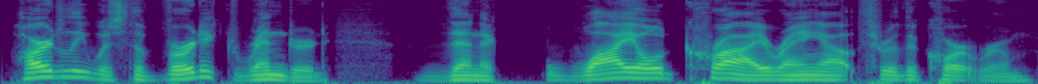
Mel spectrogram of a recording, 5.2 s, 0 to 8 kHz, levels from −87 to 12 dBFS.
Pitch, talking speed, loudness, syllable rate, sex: 115 Hz, 160 wpm, -19 LUFS, 4.4 syllables/s, male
